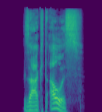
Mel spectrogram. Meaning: inflection of aussagen: 1. third-person singular present 2. second-person plural present 3. plural imperative
- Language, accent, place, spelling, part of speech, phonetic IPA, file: German, Germany, Berlin, sagt aus, verb, [ˌzaːkt ˈaʊ̯s], De-sagt aus.ogg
